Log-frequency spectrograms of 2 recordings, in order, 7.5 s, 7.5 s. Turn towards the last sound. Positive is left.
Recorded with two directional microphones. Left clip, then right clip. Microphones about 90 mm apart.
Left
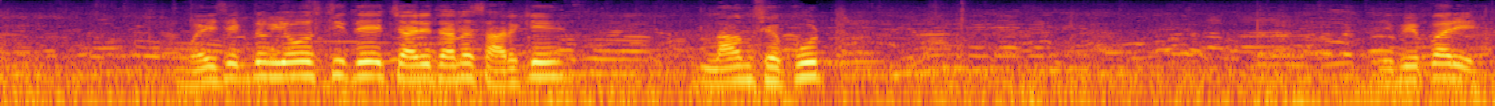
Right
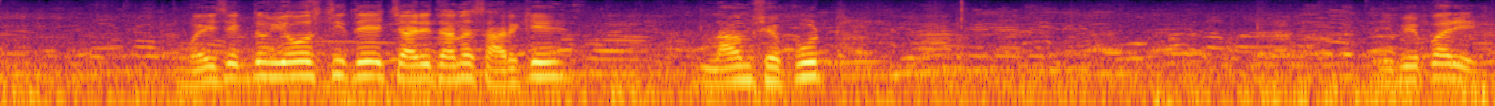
turn(degrees=5)  # may be behind; listen again after turning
